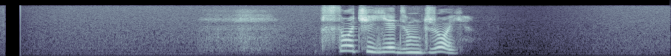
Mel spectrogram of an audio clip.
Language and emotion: Russian, positive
